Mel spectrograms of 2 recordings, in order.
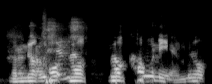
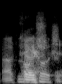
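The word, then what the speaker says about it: Melkotian: Melconian. Yeah. I can't pronounce it. Melkoshian. That's it. Melkoshian.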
